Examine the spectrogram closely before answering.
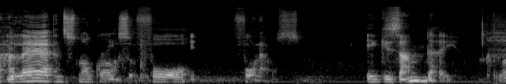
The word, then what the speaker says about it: Xande: Xande. I like that pronunciation.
